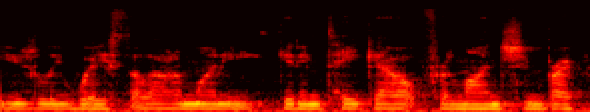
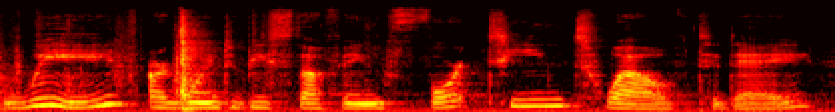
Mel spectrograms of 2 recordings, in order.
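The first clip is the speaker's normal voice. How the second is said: ordinary delivery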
